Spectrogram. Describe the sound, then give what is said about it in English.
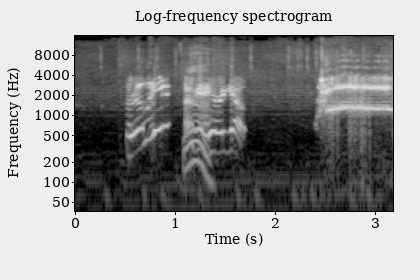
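A woman gives a high, sustained scared scream on request on a radio show. It comes after a couple of short voiced bursts and stays piercing and steady until the end. “That's your excited scream, but what's your scared scream? I feel like I'm going to, like, ruin everyone's eardrums if I actually did.”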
